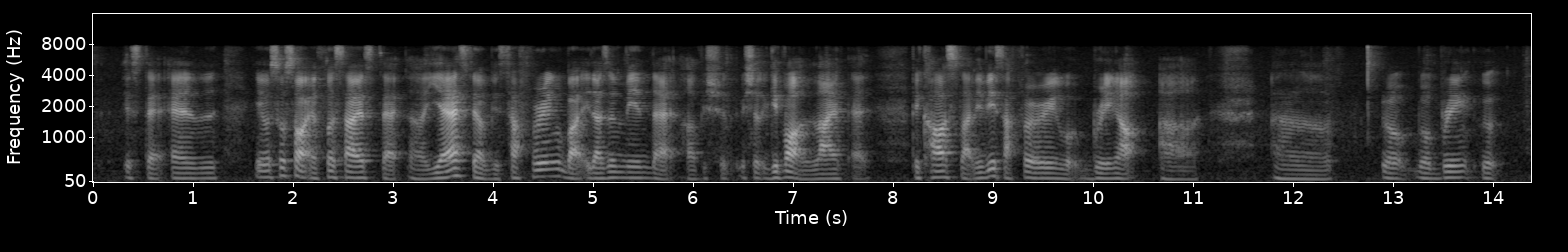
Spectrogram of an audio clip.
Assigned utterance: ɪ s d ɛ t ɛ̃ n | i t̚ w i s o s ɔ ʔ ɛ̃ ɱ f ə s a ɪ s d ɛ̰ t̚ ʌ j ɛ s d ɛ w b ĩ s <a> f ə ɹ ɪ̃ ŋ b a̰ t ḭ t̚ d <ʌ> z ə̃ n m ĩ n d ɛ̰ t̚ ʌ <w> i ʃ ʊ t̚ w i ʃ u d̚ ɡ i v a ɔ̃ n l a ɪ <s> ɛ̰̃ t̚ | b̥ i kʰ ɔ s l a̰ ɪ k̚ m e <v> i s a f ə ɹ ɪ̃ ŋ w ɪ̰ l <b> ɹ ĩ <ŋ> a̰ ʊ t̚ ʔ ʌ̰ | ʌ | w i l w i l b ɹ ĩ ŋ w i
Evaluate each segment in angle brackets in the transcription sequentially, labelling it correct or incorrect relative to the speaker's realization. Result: correct, incorrect: a, correct, incorrect: f, incorrect: b, correct, correct

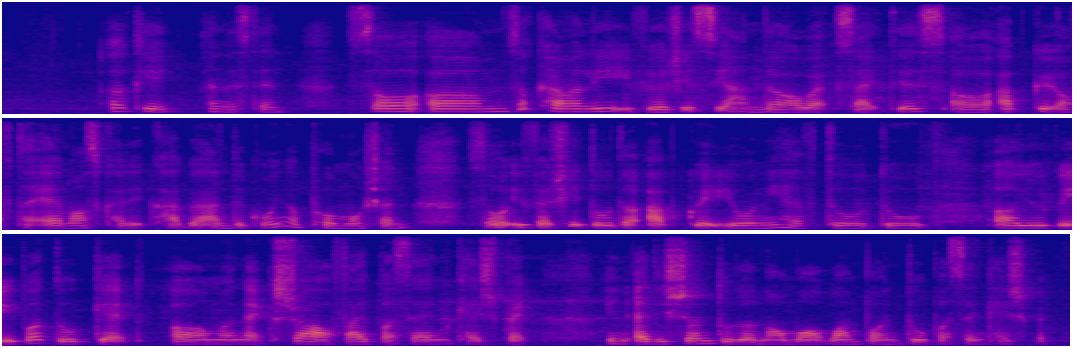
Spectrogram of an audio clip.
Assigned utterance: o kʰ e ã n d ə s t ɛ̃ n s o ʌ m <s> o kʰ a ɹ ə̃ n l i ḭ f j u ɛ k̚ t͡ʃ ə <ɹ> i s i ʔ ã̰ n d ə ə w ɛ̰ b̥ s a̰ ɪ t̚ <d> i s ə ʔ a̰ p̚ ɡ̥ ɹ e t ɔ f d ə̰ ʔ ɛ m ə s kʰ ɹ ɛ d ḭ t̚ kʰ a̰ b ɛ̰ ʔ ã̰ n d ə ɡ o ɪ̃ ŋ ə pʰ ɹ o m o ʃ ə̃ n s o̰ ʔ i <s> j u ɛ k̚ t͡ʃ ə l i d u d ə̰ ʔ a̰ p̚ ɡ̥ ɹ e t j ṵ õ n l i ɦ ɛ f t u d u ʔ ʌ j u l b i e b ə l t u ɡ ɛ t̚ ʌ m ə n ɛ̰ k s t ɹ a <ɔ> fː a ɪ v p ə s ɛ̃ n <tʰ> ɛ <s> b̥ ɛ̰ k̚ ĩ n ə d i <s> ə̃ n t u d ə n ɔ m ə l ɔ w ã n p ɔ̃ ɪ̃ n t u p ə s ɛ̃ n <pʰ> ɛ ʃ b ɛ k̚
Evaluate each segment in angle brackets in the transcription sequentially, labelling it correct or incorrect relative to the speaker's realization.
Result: correct, incorrect: l, correct, incorrect: f, correct, incorrect: kʰ, incorrect: ʃ, incorrect: ʃ, incorrect: kʰ

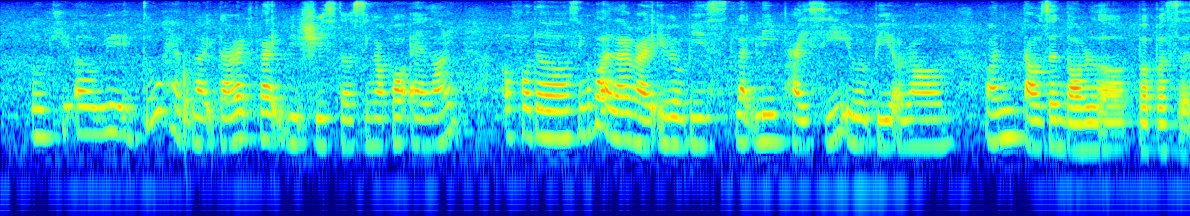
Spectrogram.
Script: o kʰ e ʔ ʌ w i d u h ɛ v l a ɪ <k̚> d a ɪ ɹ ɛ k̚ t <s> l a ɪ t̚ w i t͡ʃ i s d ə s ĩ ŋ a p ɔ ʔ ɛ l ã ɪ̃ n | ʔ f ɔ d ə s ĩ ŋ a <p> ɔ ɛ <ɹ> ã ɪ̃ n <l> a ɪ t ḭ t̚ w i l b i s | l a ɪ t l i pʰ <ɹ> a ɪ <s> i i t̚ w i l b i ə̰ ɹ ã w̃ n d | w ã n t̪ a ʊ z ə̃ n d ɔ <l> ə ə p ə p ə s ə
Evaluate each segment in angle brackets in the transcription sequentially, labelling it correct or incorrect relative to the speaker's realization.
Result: correct, incorrect: f, correct, incorrect: l, incorrect: ɹ, correct, correct, correct

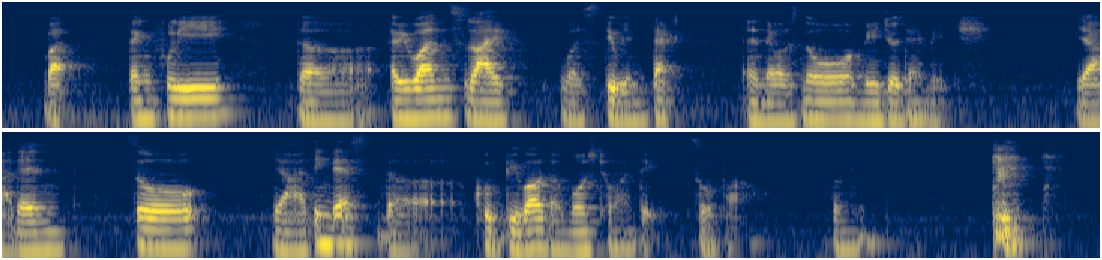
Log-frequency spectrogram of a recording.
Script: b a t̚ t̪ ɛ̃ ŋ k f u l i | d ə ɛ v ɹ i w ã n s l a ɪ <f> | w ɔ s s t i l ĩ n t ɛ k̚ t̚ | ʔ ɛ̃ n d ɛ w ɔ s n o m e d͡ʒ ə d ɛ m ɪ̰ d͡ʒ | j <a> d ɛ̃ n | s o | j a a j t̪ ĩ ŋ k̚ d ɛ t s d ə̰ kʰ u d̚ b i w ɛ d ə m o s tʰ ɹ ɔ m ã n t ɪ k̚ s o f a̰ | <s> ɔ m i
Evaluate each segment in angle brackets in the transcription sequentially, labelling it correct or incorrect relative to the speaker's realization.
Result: correct, correct, incorrect: f

